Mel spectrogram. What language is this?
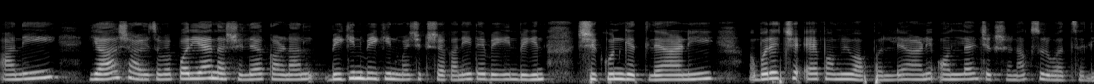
Konkani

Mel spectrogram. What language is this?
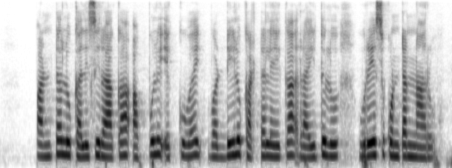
Telugu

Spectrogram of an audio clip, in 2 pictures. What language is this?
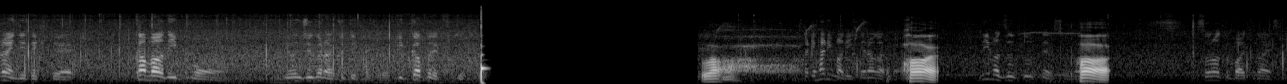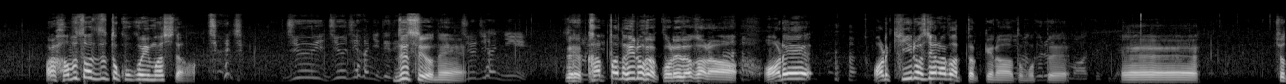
Japanese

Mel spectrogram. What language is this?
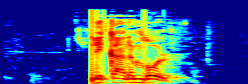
Basaa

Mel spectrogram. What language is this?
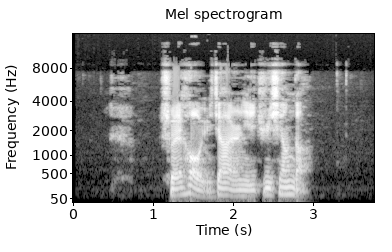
Chinese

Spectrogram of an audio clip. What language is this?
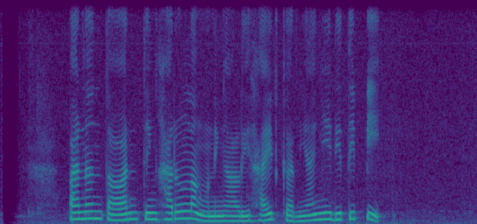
Sundanese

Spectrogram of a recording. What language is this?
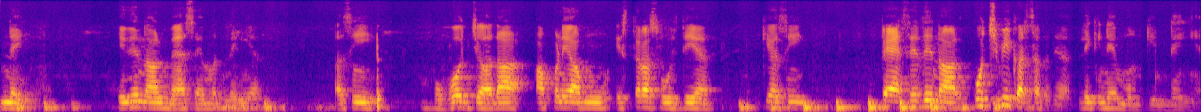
Punjabi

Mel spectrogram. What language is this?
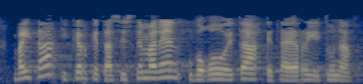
Basque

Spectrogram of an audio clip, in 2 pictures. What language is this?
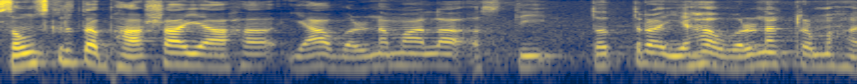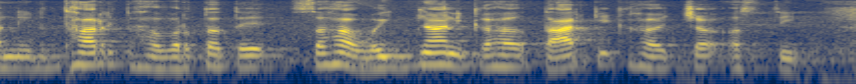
Sanskrit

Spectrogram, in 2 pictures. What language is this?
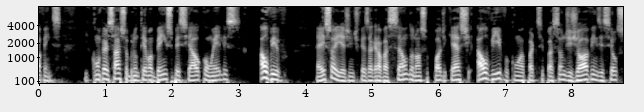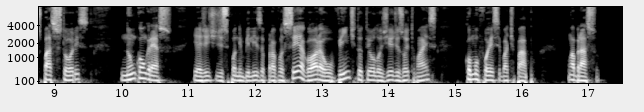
Portuguese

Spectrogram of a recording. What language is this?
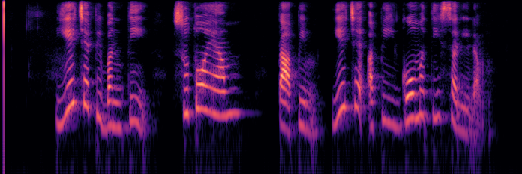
Sanskrit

